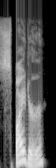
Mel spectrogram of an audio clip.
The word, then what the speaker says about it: Spyder: It's titled Spider, that's spelled S-P-Y-D-E-R, Your IDE for Data Science Development in Python.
